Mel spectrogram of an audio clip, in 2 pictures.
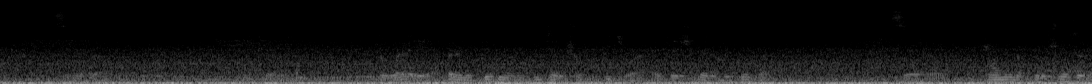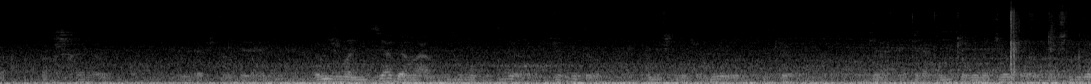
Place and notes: Rixensart, Belgique - Genval station
The Genval station. Someone is phoning just near me and a few time after the train arrives. Passengers board inside the train ; it's going to Brussels. A few time after, a second train arrives. It's not stopping in the station.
